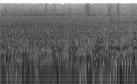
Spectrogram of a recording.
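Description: A steady blowing noise, with music and faint voices under it.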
